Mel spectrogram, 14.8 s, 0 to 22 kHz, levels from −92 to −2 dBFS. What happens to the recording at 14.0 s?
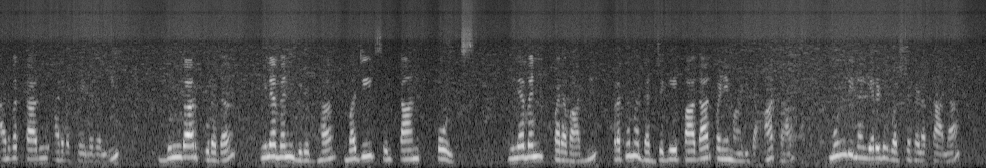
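At 14.0 s the speech is being cut by the noise suppressor, within a span from 13.12 to 14.39 s. The suppressor mistakes quiet speech for background and turns it down by up to about 21 dB, for roughly 0.7 s in total, so the affected speech sounds swallowed and faint. On a spectrogram, the upper harmonics and consonant energy blank out in patches; the waveform envelope collapses.

Under this, the noise suppressor artifacts continue, pulling the steady room noise down by about 17 dB frame by frame. A spectrogram shows the noise floor as a mottled, blotchy texture that sinks between syllables and rises under them.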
